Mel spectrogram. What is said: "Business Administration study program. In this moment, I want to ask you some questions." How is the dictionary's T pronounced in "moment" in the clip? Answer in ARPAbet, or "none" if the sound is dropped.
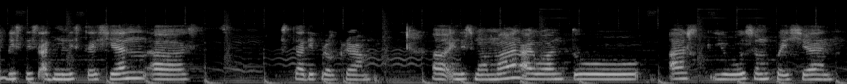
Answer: none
